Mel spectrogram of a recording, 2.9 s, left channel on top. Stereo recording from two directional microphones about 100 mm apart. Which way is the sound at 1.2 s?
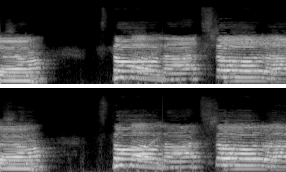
10° right (ahead or behind).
